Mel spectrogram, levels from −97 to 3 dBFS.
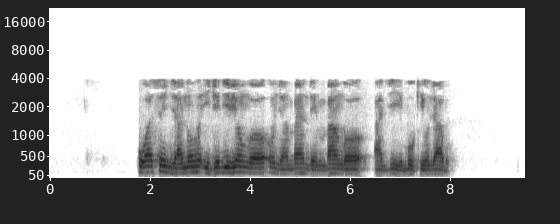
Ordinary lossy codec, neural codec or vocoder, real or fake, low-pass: AAC, 16 kbps; none; real; 7.2 kHz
